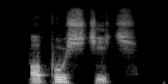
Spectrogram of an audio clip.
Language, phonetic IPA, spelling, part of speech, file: Polish, [ɔˈpuɕt͡ɕit͡ɕ], opuścić, verb, Pl-opuścić.ogg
